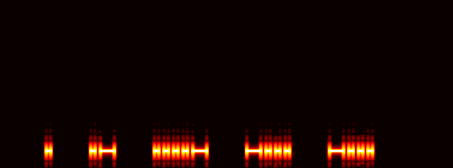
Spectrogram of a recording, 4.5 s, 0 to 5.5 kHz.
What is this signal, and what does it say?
Morse code, heard as a keyed tone, about 25 wpm, spaced as for 15 wpm, 570 Hz. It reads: EA4BB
